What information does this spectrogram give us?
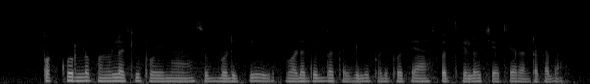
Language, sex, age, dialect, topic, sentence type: Telugu, female, 18-24, Central/Coastal, agriculture, statement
